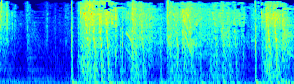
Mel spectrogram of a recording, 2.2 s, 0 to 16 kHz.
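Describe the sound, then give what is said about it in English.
Loud gunfire from a movie action scene: dense, rapid bursts of shots that begin abruptly and continue, with a fresh surge of firing near the end. “You just shot him in the chest 500,000 times”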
